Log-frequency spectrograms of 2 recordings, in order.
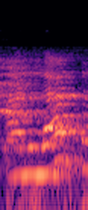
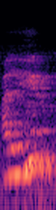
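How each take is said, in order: First: The second vowel sounds like 'uh'. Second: The second vowel sounds like 'ee'. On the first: The speaker calls it right. "ಅಲರ್ಟ್ ಅಂತ ಕರಿತೀವಿ" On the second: The speaker calls it wrong. "ಅಲಿರ್ಟ್ ಅನ್ನಲ್ಲ"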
